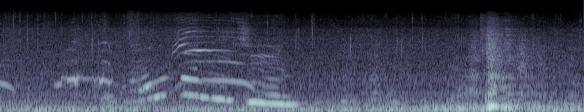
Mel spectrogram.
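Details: Kittens about six to eight weeks old, left alone after their mother went missing for a week, found at a parking garage gate and moved to a safe spot, being given wet food. A few thin, wavering meows slide downward in pitch over low background hum, then a click.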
